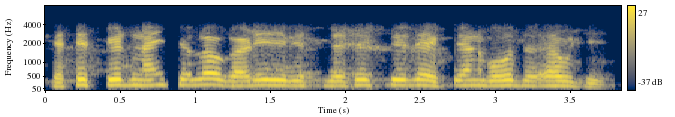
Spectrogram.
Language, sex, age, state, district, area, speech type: Odia, male, 30-45, Odisha, Balangir, urban, conversation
